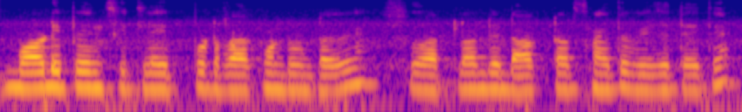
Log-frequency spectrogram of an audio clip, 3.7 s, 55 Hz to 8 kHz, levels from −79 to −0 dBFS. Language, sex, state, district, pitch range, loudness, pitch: Telugu, male, Andhra Pradesh, Guntur, 150-165 Hz, -22 LUFS, 155 Hz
